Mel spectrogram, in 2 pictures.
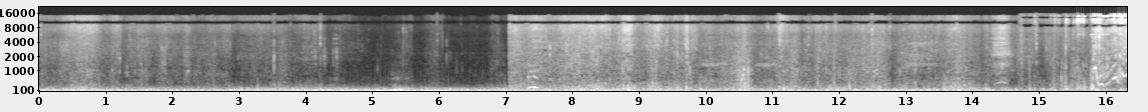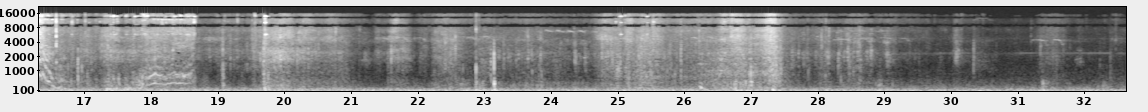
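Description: Rustling of a down sleeping bag and tent fabric as a person stirs, then about halfway through a tent door zipper is pulled open, the loudest sound here. A low steady rumble runs underneath.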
